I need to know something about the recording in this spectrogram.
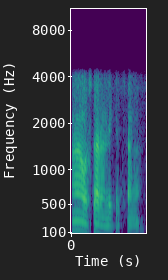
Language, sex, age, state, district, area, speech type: Telugu, male, 18-30, Andhra Pradesh, Anantapur, urban, conversation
